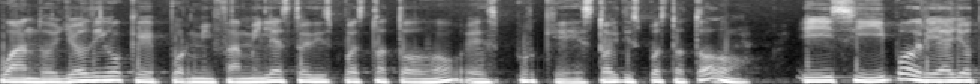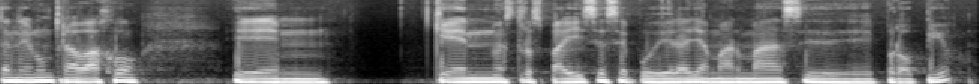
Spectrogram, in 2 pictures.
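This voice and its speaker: Speaking fairly slowly with a strong Veracruz accent, a man has a medium pitch, a dark, mellow tone, very even loudness and ordinary pitch variation, in a dry, close sound with no echo. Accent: strong coastal Veracruz Mexican. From Mexico, coastal Veracruz (Alvarado). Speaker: immigrant, former lawyer. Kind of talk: interview.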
